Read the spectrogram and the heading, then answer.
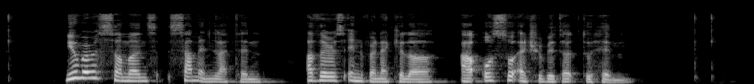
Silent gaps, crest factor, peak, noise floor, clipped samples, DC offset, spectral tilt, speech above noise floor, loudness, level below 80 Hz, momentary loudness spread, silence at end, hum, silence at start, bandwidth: none; 18 dB; -2 dBFS; -78 dBFS; under 0.1%; under 0.1%; -6 dB/octave; 58 dB; -20 LUFS; -58 dBFS; 10 LU; 1.25 s; none; 0.65 s; 11.5 kHz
